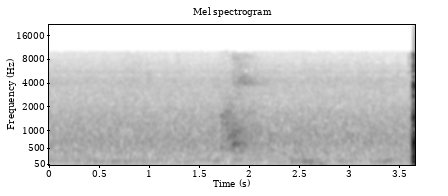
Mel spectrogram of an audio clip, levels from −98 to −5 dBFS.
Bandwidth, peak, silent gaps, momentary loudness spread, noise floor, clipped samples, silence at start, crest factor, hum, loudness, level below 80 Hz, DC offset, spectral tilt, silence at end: 10.5 kHz; 0 dBFS; none; 8 LU; -54 dBFS; under 0.1%; 3.6 s; 30 dB; none; -50 LUFS; -76 dBFS; under 0.1%; -3 dB/octave; 0 s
